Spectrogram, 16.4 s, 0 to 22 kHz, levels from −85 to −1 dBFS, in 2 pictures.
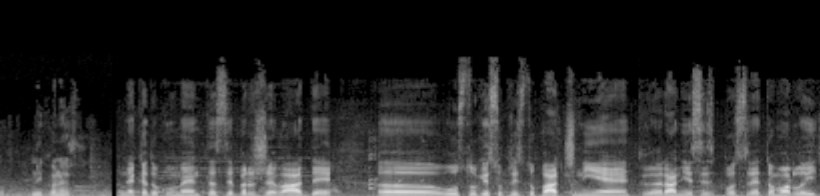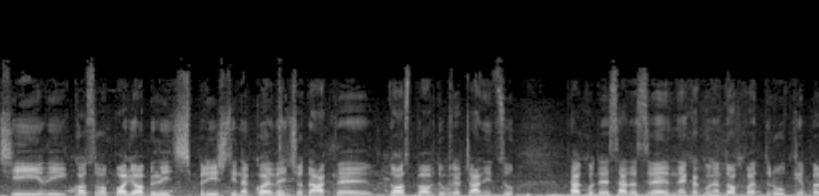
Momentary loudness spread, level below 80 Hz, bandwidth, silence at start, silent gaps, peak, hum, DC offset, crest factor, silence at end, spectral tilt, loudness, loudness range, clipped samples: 11 LU; -36 dBFS; 16 kHz; 0 s; none; 0 dBFS; none; under 0.1%; 20 dB; 0 s; -5 dB/octave; -21 LUFS; 2 LU; under 0.1%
